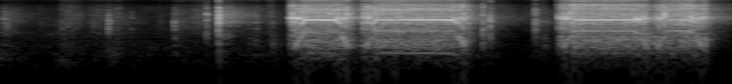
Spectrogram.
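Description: An electric drill running in two loud, sustained bursts of high whining motor noise, each lasting about a second, with the pitch shifting as it bores into a hole, after some quieter handling clicks.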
